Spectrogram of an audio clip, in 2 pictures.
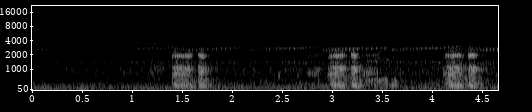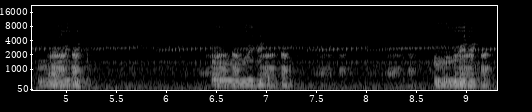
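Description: Frog croaking: a series of short croaks, roughly one a second and uneven in spacing, over a faint high chirp that repeats evenly beneath them.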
